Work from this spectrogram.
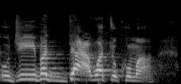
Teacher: The ta is not pronounced in this case. So again, the hukm here is idgham.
